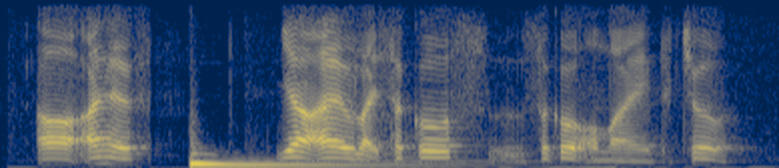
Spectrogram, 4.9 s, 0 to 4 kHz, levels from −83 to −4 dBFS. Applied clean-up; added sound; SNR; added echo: none; Tabla; 3 dB; none.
